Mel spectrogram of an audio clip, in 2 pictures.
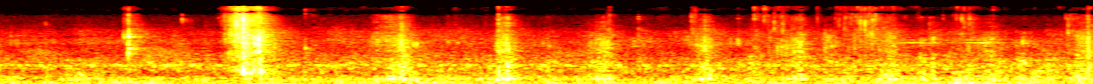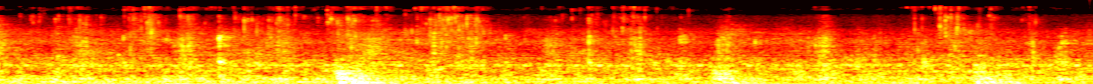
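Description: Close-up eating sounds: chewing and crunching, with a crisp bite into a raw red onion about a second in. Small clicks come from fingers mixing rice and dal on a metal plate.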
